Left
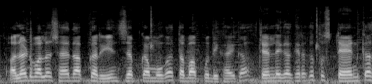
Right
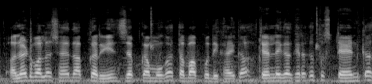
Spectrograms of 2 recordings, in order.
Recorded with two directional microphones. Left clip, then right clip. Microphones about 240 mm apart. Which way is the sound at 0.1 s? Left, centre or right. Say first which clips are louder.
Even; centre.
